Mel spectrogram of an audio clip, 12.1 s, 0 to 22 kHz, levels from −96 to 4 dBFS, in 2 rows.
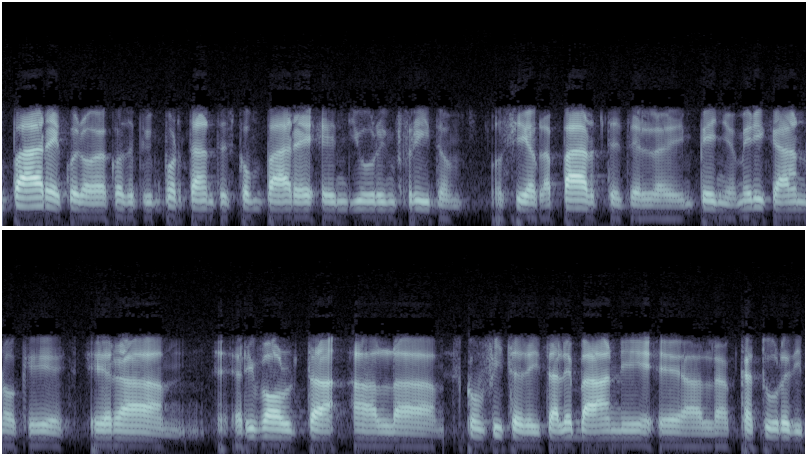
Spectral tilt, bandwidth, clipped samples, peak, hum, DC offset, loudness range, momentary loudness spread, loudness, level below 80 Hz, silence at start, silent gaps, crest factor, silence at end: -4.5 dB/octave; 6.8 kHz; under 0.1%; -2 dBFS; none; under 0.1%; 3 LU; 11 LU; -22 LUFS; -68 dBFS; 0 s; none; 20 dB; 0 s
